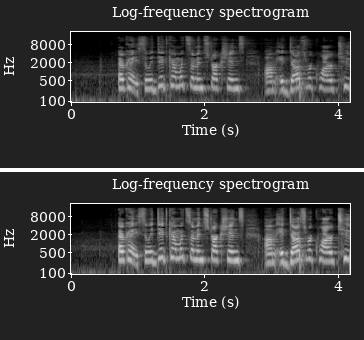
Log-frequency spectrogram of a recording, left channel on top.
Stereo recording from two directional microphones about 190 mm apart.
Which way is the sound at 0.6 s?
25° right (ahead or behind).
